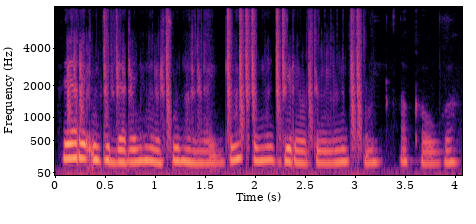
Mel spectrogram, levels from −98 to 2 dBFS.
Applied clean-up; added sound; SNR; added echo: neural diffusion model UNIVERSE++.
